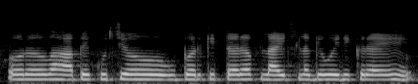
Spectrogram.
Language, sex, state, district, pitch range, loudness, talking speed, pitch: Hindi, female, Chhattisgarh, Raigarh, 225-235 Hz, -21 LUFS, 170 wpm, 230 Hz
